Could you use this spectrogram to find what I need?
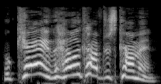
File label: radio used chopper, teen girl, survivor voice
